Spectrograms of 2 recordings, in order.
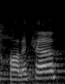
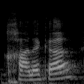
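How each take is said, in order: First: The word begins with a plain h sound. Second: The word begins with a throaty ch sound. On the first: This is how it is said in the US. "in the U S we say Hanukkah" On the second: This is the more traditional way to say it. "more traditionally it's Hanukkah. with a little like ch at the beginning"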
